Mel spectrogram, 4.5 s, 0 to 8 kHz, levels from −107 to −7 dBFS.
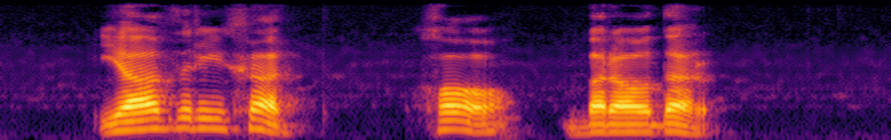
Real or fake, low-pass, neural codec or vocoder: fake; 7.2 kHz; codec, 24 kHz, 3.1 kbps, DualCodec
